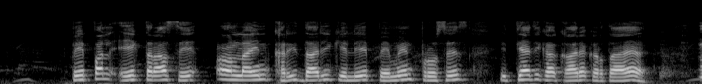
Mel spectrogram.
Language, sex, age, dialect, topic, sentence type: Hindi, male, 36-40, Garhwali, banking, statement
